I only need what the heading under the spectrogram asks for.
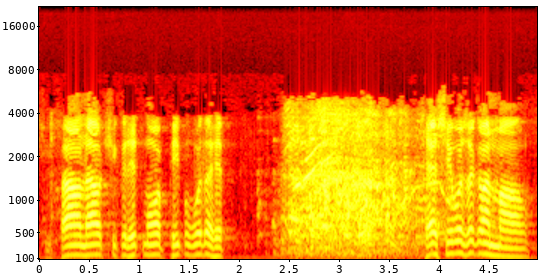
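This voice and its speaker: Parody radio detective: man acting deadpan American private eye, hard-boiled narration, muffled 1940s sound. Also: a little high, moderate pace, noisy background, close to an everyday voice.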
